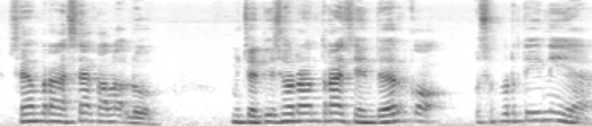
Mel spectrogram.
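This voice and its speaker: A woman's somewhat breathy voice, with ordinary pitch variation, carries audible room echo. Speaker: Buddhist transgender vlogger. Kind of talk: personal testimony. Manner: hesitant, many fillers.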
